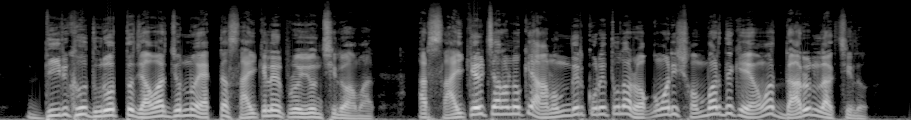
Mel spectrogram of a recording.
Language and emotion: Bengali, happy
